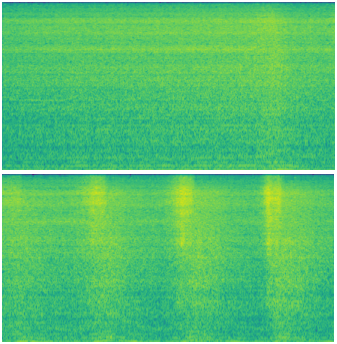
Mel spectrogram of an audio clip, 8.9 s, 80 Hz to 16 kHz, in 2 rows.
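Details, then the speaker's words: 1964 Ford Fairlane V8 with an old Busch Series race carburetor: a lumpy idle pulsing about once a second because the mixture is still too rich with 70 idle air bleeds. The plan is to go down to 67s; 65s was too lean. "all right so you can kind of hear it in the idle there uh it's it's just a little too fat so it's still still Rich"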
